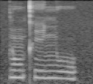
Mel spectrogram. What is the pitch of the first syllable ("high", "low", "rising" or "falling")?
low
